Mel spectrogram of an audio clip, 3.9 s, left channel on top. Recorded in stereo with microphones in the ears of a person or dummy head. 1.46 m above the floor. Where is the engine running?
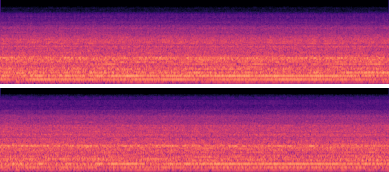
65° left (ahead or behind), 1.3 m.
